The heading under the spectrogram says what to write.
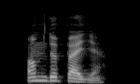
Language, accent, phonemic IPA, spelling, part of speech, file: French, France, /ɔm də paj/, homme de paille, noun, LL-Q150 (fra)-homme de paille.wav
- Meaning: straw man, figurehead, front man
